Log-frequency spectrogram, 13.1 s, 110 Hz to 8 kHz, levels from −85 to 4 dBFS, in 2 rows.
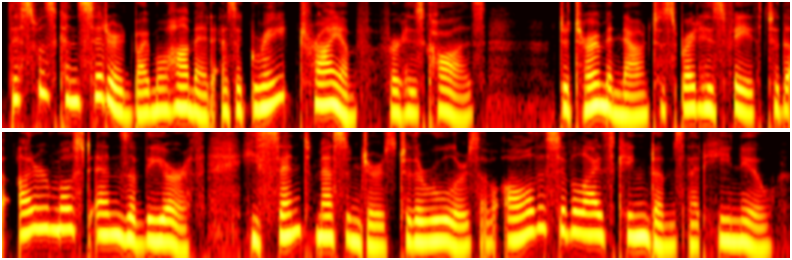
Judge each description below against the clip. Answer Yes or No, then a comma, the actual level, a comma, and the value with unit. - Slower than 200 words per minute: Yes, average, 180 wpm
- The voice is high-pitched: Yes, high, 215 Hz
